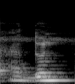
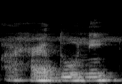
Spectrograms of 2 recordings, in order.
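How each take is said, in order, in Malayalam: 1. ഈ വാക്ക് വെറും "n" ശബ്ദത്തിലാണ് അവസാനിക്കുന്നത്. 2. അവസാനത്തെ "n"-ൽ ഒരു "i" സ്വരം കൂടിയുണ്ട്. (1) "അഹദുൻ എന്നുള്ള തൻവീന് ലാസ്റ്റിൽ ഒരു നൂൻ ഉണ്ടല്ലോ" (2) "അഹദുൻ എന്നുള്ള നൂനിന് അഹദുനിയാവും"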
